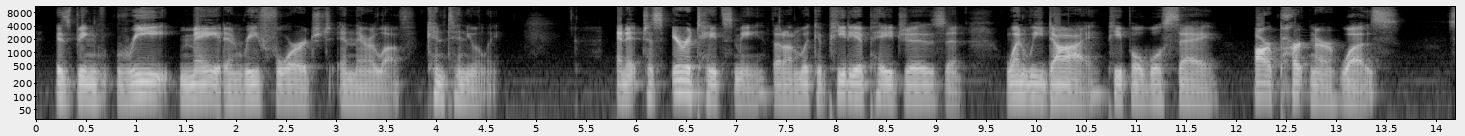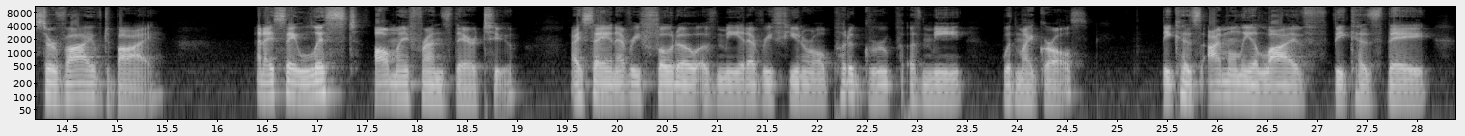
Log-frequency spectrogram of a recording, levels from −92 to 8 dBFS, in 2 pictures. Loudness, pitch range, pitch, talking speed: -17 LUFS, 90-100 Hz, 95 Hz, 135 wpm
